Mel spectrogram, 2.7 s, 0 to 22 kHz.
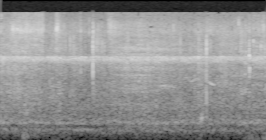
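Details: Colony buzz from a drone-laying honey bee hive on 3 May 2021, after a brood frame with nurse bees was moved in from the neighbouring hive. A soft continuous hum with a few faint ticks, ending in a louder bump.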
